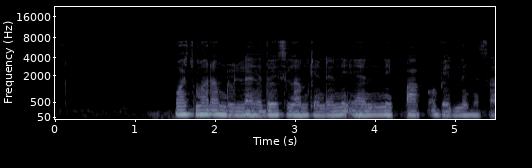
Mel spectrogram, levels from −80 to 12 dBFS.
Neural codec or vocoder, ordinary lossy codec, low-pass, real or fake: codec, 16 kHz, 16 kbps, FreqCodec, larger model; none; 7.2 kHz; fake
